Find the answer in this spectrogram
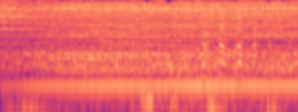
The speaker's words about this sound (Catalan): I després apreto l'interruptor, és molt silenciosa i molt agradable de portar. És una màquina silenciosa? Sí, elèctrica, con ventilador, con turbo, turbina, palomitera.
